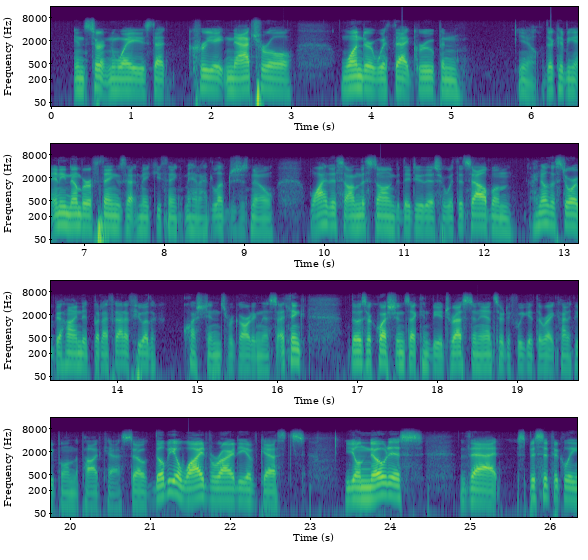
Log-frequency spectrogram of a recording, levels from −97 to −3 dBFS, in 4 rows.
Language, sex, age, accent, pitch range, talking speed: English, male, 30-49, American, 95-115 Hz, 210 wpm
